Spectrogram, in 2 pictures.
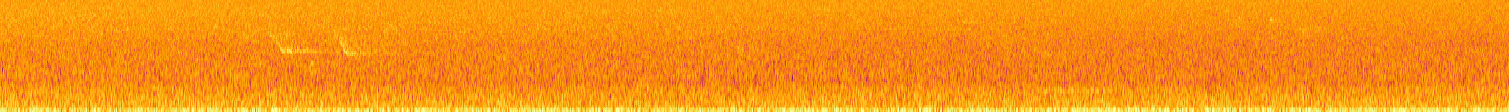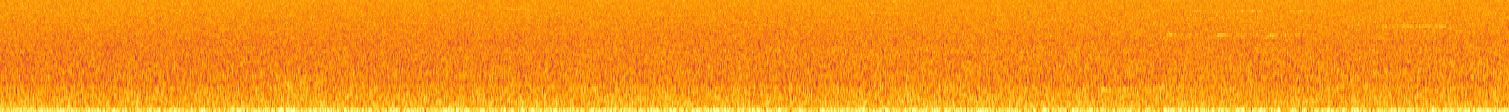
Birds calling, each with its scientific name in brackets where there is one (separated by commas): Baltimore Oriole (Icterus galbula)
